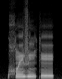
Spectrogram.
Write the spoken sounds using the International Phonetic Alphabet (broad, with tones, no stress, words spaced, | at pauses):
χʷẽ˦ zĩ˦˨kẽ˦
